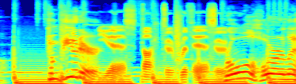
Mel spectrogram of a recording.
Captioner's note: COMPUTER VOICE: yes, Dr. Professor?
